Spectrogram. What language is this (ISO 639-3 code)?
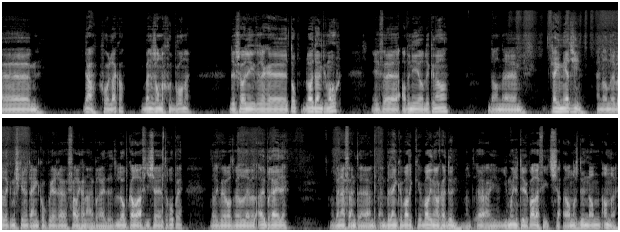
nld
